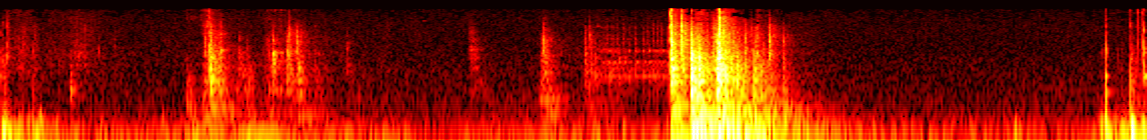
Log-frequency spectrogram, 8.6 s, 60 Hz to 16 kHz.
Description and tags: Door opening and closing 3
Door opening and closing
